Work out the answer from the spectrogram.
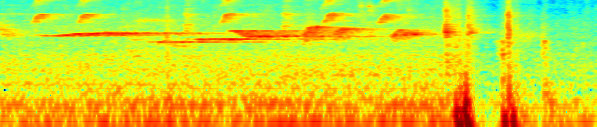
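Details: White-rumped shama song used to stimulate other shamas to sing many phrases: short steady whistled notes repeated in pairs at two pitch levels over a constant hiss, ending with a few loud thumps.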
